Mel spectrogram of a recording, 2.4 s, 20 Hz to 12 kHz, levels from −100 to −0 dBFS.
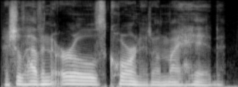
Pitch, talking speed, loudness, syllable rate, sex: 120 Hz, 225 wpm, -15 LUFS, 5.1 syllables/s, male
